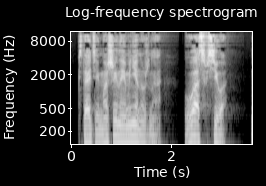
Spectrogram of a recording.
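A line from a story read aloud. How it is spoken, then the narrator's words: Gloomy. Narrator (Russian): мрачно сказал Хмель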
